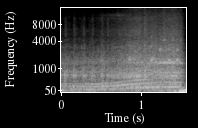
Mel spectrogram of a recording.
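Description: BMW M8, Porsche Panamera GT and Mercedes-AMG GT engines roar together at the launch of a drag race, the tone climbing steadily as the cars accelerate, loud and continuous with no voices.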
